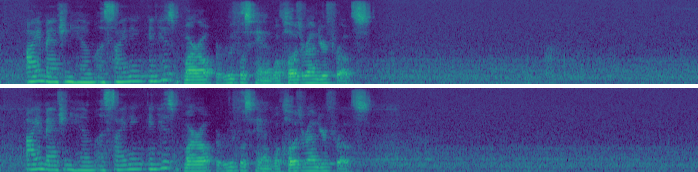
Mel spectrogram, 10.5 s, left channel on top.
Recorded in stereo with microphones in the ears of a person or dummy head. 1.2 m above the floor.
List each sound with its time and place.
0.4 s a woman speaking: 60° right (ahead or behind), 1.4 m
2.8 s a man speaking: 10° left (ahead or behind), 0.6 m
